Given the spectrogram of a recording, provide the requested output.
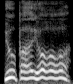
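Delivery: put-on high cracked elderly shout; cracked old man cry. A narrator's reading. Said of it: "in a cracked, elderly voice".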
